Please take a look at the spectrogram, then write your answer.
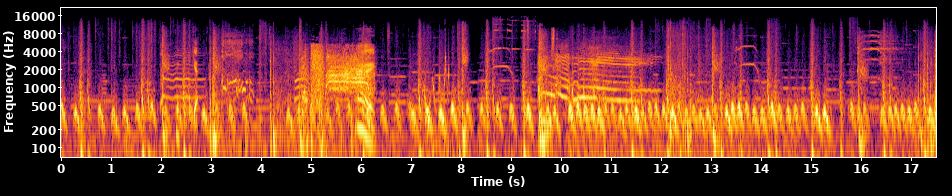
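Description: Rapid video game punch hits land in quick bursts, sharp thwacks and smacks piling up over busy game sound effects and music, with the occasional voice chiming in.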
